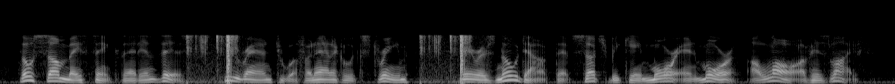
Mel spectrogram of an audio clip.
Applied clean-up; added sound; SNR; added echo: none; Coin (dropping); 0 dB; none.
